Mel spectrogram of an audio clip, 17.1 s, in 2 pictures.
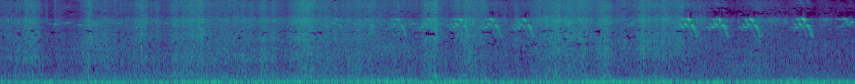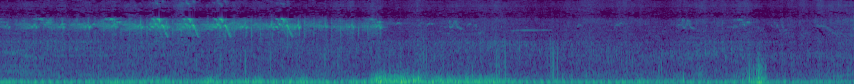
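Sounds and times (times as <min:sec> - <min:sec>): plastic bag and paper rustling: 0:00.0 - 0:07.8
low steady rumble: 0:00.0 - 0:17.0
bird chirping: 0:00.2 - 0:17.0.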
